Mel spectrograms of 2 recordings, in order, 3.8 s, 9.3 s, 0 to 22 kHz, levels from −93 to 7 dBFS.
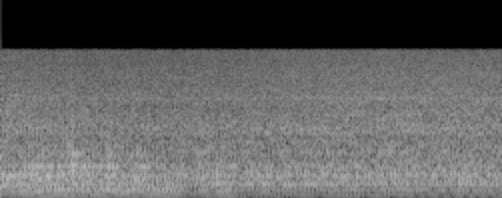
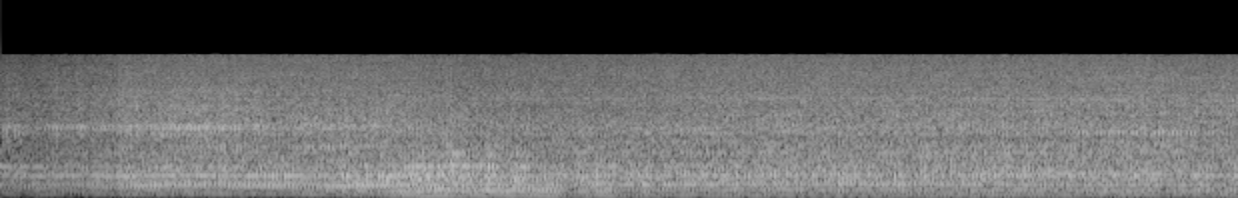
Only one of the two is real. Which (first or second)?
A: second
